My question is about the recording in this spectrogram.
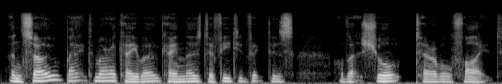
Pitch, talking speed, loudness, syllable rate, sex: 140 Hz, 165 wpm, -17 LUFS, 5.4 syllables/s, male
